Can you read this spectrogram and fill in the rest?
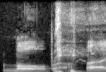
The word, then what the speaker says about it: Marlborough: I'm sorry, you have to pronounce it Marlborough,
